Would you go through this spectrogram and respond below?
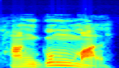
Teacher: what happens is the k changes to an ng · a one of these stops follows is followed by a nasal the stop turns into a nasal so korean becomes hangung mal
